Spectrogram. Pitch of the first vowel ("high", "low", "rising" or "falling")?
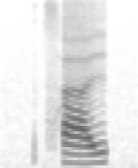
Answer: low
